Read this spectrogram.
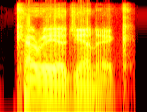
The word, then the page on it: Cariogenic: British English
